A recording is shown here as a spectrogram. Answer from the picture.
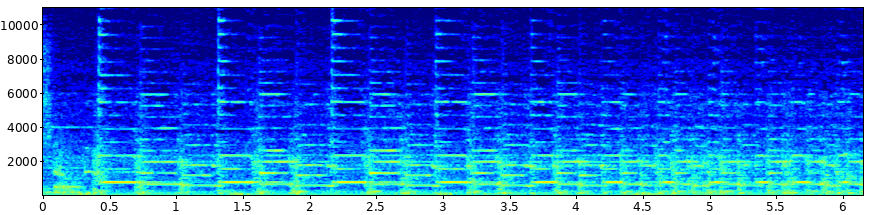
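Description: Charvel electric guitar playing a repeating pentatonic run of single picked notes, two notes per string, alternate picking with a double downstroke at each string change (a mix of alternate and economy picking).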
